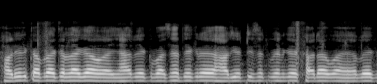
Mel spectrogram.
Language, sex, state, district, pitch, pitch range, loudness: Hindi, male, Bihar, West Champaran, 170 Hz, 165-175 Hz, -15 LUFS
